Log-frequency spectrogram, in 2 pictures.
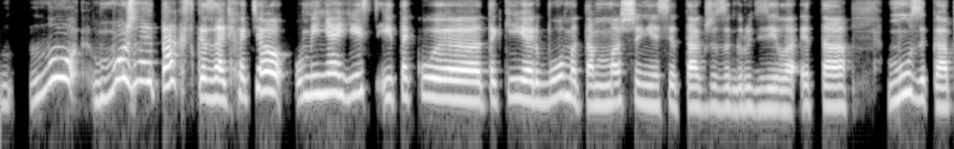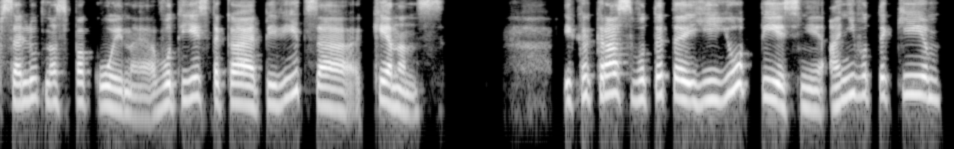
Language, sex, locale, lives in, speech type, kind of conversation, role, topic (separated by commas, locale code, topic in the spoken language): Russian, female, ru-RU, United States, conversation, podcast, guest, Что заставило тебя изменить свои музыкальные предпочтения?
